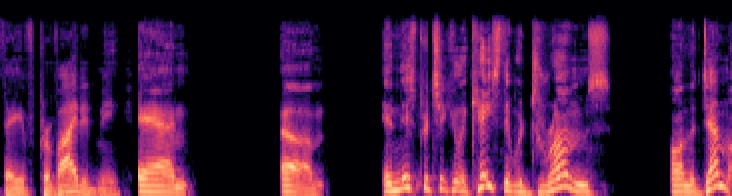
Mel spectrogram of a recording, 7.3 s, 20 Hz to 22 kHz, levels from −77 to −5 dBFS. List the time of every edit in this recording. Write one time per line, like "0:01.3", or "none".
0:01.3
